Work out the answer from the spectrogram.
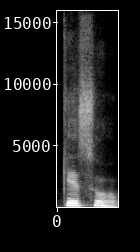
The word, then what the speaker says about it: queso: When Q is followed by U and then E or I, the U is silent. For example, queso is pronounced "keso," not "kweso."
